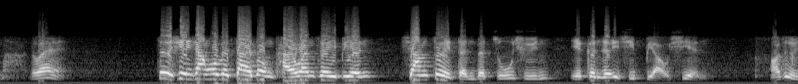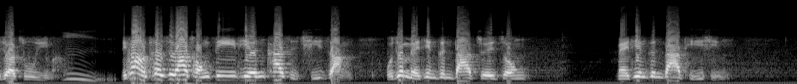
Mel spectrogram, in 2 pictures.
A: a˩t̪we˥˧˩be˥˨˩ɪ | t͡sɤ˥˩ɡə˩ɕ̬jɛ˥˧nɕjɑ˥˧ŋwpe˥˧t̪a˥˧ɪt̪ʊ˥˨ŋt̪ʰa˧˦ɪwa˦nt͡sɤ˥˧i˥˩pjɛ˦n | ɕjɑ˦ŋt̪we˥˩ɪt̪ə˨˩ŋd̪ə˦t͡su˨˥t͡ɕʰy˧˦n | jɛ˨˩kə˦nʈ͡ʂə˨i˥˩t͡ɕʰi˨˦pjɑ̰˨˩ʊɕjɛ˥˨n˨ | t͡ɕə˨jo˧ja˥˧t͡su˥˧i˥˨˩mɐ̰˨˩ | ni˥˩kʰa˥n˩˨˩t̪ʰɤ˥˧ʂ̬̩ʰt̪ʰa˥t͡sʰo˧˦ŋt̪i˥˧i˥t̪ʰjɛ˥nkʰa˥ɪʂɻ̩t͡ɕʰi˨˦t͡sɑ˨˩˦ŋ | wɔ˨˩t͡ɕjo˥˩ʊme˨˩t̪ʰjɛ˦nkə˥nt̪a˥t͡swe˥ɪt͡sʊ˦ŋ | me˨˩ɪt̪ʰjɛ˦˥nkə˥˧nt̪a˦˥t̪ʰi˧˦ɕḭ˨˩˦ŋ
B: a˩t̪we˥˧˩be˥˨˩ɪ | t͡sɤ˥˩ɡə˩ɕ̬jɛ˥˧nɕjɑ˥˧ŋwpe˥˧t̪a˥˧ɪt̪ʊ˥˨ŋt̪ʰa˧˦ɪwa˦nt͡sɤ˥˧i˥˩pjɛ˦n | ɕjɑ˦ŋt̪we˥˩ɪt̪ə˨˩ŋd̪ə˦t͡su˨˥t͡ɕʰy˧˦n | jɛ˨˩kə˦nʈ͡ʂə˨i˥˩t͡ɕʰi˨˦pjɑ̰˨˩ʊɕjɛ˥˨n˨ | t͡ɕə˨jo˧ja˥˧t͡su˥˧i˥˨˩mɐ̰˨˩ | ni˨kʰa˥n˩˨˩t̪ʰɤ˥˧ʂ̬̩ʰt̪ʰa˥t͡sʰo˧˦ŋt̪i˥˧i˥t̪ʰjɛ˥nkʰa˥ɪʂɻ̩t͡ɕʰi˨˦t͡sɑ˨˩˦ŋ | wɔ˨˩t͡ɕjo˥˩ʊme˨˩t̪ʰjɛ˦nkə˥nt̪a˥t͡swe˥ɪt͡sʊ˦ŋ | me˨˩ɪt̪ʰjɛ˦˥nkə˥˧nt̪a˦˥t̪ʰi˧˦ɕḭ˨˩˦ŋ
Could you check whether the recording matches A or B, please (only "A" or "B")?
B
